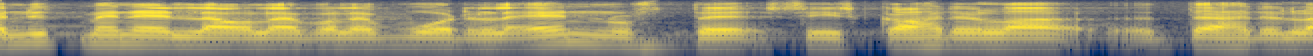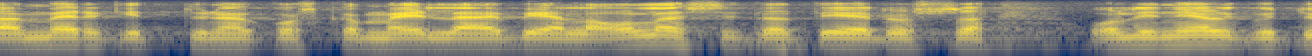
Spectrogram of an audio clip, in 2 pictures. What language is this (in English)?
Finnish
